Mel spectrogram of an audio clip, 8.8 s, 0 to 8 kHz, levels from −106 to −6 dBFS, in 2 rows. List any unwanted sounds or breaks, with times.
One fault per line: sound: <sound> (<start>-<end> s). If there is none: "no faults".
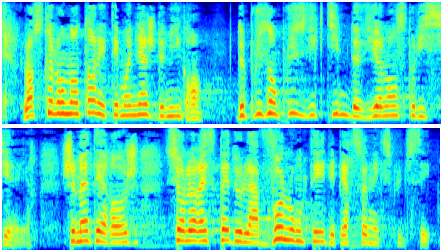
no faults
